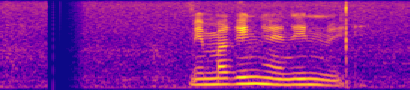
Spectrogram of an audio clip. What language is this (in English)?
Sinhala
